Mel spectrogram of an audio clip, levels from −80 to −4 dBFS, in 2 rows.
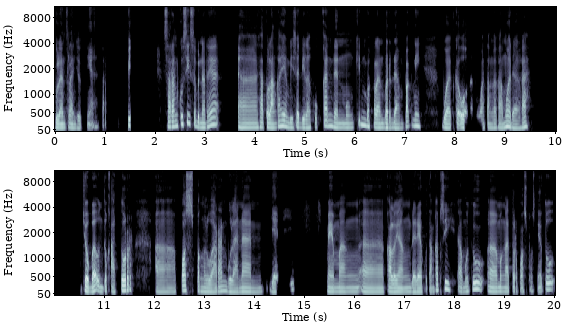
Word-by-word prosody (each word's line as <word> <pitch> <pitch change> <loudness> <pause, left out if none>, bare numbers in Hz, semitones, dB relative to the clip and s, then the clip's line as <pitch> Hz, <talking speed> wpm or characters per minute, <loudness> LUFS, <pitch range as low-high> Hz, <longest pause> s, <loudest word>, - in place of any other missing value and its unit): bulan 105 -2 +4
selanjutnya, 100 +3 -5
tapi - - -5 0.7
saranku 140 +7 +2
sih 230 +3 0
sebenarnya, 135 +11 +1 0.4
eee, 115 0 +1
satu 120 0 +2
langkah 110 +7 +3
yang 145 -5 +3
bisa 115 +1 +1
dilakukan 115 +7 -1
dan 110 -2 +1
mungkin 110 +11 -1
bakalan 115 -6 +1
berdampak 105 - 0
nih 150 -3 0 0.4
buat 110 -4 +2
keuangan 110 0 +1
rumah 105 0 -7
tangga 105 -1 -4
kamu 105 +5 0
adalah 105 +4 0 1.1
coba - - +7
untuk 110 - 0
atur, 135 +10 +4 0.5
eee, 100 -1 -3
pos 140 0 +4
pengeluaran 110 +2 0
bulanan. 100 0 -1
Jadi, - - -6 0.7
memang, 105 0 -1
eee, 100 -2 0
kalau 105 -1 +4
yang 105 0 0
dari 100 0 +3
aku 100 - -7
tangkep 105 +8 -2
sih 180 -2 +2
kamu 110 +3 -2
tuh, 170 +5 +2
eee, 110 -2 +3
mengatur 110 +1 -1
pos-posnya 115 +2 -5
tuh 165 0 +1
110 Hz, 135 wpm, -24 LUFS, 105-125 Hz, 1.1 s, coba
